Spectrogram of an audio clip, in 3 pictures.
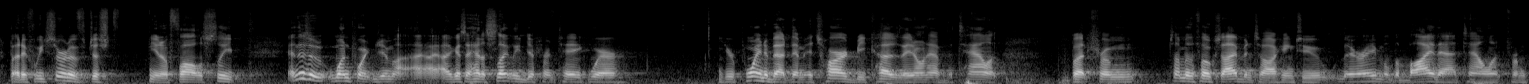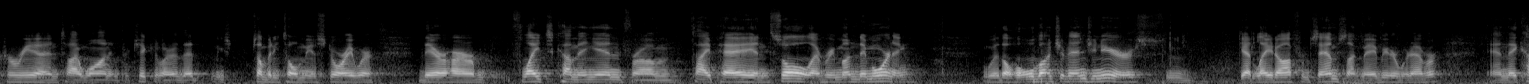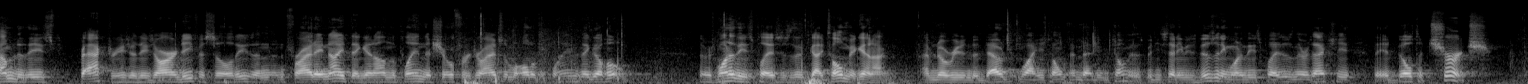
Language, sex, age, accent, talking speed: English, male, 50-69, American, 220 wpm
